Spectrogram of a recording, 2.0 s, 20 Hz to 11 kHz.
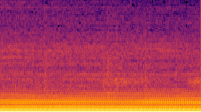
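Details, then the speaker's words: Air suspension compressor on a 1964 Ford Falcon kicking on and filling the tank, which is at about 80 psi; it shuts off at 120. A deep, steady droning hum with no surging or knocking shows normal running. "So, at least now, uh, and the compressor hasn't kicked on yet. I got our switch in there. Bam. You'll hear that compressor kick on here in a minute, I would think. There it is."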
